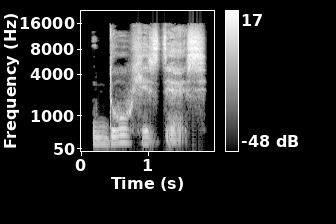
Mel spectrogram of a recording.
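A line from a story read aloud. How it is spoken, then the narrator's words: Whisper. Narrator (Russian): прошептала мисс Хайнс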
